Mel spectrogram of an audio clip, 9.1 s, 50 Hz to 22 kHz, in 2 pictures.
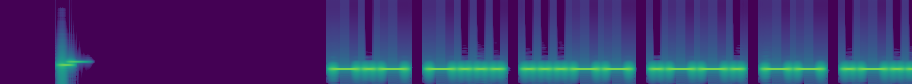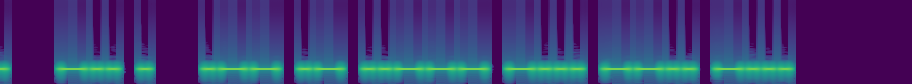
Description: Morse code, heard as a keyed tone, about 30 wpm, 700 Hz. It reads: KB3PML DE WA2BZB
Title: USA Callsign DE Callsign - 6 Characters - 30wpm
